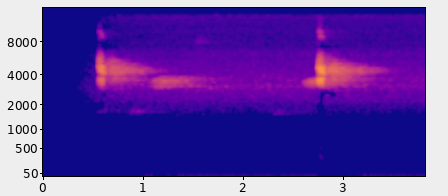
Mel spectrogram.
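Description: Yellowhammer singing two high, buzzy phrases about two seconds apart. Each starts with a sharp note and trails into a drawn-out, slightly lower wheeze. The background is quiet.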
